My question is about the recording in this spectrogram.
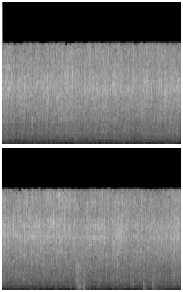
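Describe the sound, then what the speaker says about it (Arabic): Rice and vermicelli are stir-fried together in a hot pan, a continuous close sizzle with occasional scraping and stirring clinks. "أخد الرز بسرعة كده تشويحة مع الشعرية، أسخن حباية الرز كمان"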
